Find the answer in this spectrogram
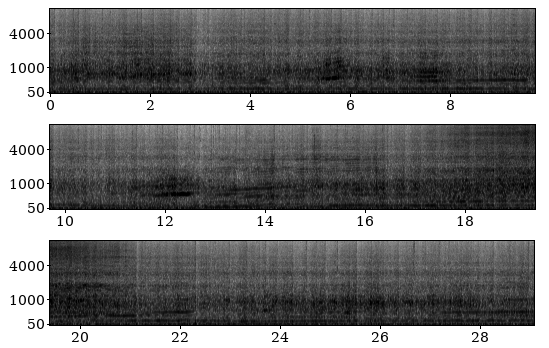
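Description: Mazda Miata's four-cylinder engine on track, heard from inside the car: it runs at high revs, drops in pitch about ten seconds in as the car slows for a corner, then climbs steadily as it accelerates out. Wind and road noise run underneath.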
